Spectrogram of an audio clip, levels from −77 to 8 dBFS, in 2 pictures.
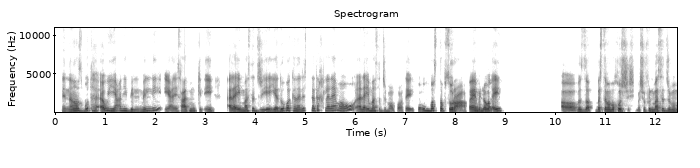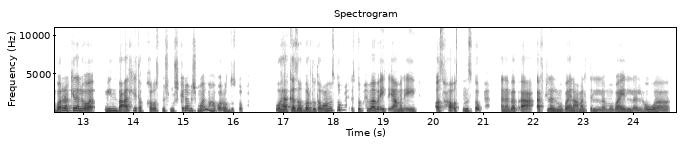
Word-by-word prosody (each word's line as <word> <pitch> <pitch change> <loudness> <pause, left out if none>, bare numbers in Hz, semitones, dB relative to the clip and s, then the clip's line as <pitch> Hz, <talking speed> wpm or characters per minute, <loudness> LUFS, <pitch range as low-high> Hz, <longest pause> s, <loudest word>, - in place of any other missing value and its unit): إن 180 +1 -4
أنا 230 +3 +4
أضبطها 240 +1 -2
أوي 230 +4 +2
يعني 235 +1 0
بالملي، 205 - -3
يعني 165 0 -2
ساعات 190 +5 0
ممكن 215 -3 -4
إيه 205 +1 -4 0.3
ألاقي 200 +4 +4
Message 215 -3 -2
إيه 200 +3 0
يا 185 - +5
دوبك 245 +6 +1
أنا 220 0 0
لسّه 265 +1 -4
داخلة 275 -1 -4
أنام 275 +2 -1
أهو، 270 +12 0
ألاقي 215 +4 +2
Message 195 -4 -10
مبعوته 165 -1 -5
لي 150 0 -2
فاقوم 230 +4 0
باصة 260 0 +2
بسرعة، 185 -11 +3
فاهم 215 +2 +5
اللي 215 +1 +3
هو 230 - +6
إيه 235 +3 +4 1.2
آه، 170 -3 +1
بالضبط 190 -2 0
بس 200 +3 -1
ما 205 0 +5
باخشش، 200 - +1
باشوف 185 +8 -5
الMessage 205 +2 0
من 185 -2 -1
برّه 260 +6 +5
كده 280 +1 +3
اللي 250 - +1
هو 235 0 +4 0.2
مين 235 +3 +1
بعت 195 +4 +4
لي، 265 - 0
طب 195 -6 -5
خلاص 205 +6 -1
مش 215 -1 -7
مشكلة 260 +9 -3
مش 235 -4 -6
مهم 365 - -1
هابقى 210 - -3
أرد 200 -1 -2
الصبح، 195 - -11 0.5
وهكذا 200 +4 +4
برضه 205 +1 +1
طبعًا 220 +4 +1
الصبح، 315 +5 -4
الصبح 230 +1 -6
بقى 240 0 +4
بقيت 220 0 -1
إيه - - +1
أعمل 210 0 +1
إيه، 200 +1 -3 0.4
أصحى 225 +2 +1
أصلًا 225 +1 -3
الصبح 200 -2 -3 0.2
أنا 185 -1 -1
بابقى 175 -1 +2
قافلة 235 -2 +1
الموبايل، 195 +1 0
عملت 210 +3 -2
الموبايل 175 +2 -2
اللي 160 0 -6
هو 175 -4 -1
210 Hz, 185 wpm, -21 LUFS, 190-235 Hz, 1.2 s, هو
